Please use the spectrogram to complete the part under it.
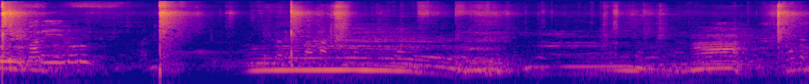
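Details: Cows offered for sale give a drawn-out, low, droning moo with rich harmonics lasting about two seconds, followed by shorter wavering lows, with sharp clicks and knocks and some background chatter.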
